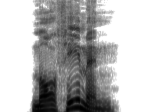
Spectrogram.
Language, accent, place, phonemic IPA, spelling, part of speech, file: German, Germany, Berlin, /mɔʁˈfeːmən/, Morphemen, noun, De-Morphemen.ogg
- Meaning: dative plural of Morphem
